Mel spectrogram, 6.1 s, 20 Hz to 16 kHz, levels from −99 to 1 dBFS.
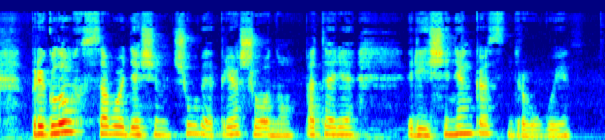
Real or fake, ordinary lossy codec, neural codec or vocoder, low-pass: real; MP3, 48 kbps; none; 14.4 kHz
